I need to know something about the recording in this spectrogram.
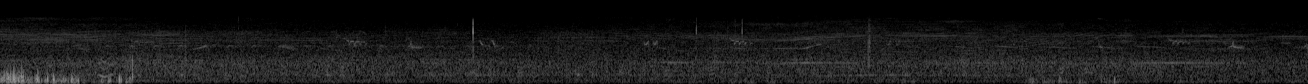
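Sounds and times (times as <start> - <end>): outdoor background hiss: 0.0 - 13.0
sharp ticks: 4.7 - 4.9.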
